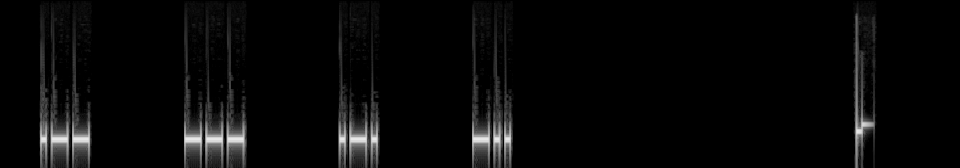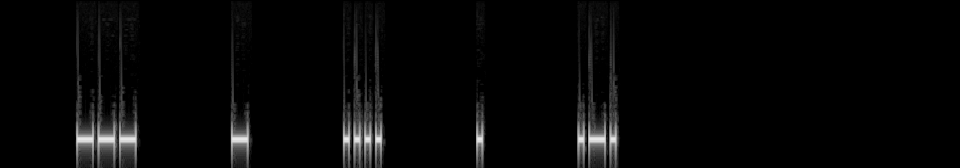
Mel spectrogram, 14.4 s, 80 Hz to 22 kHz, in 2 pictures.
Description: Morse code, heard as a keyed tone, about 30 wpm, spaced as for 10 wpm, 700 Hz. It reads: WORD OTHER
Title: 6x Character Spacing - Top 200 Words - 30wpm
